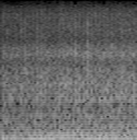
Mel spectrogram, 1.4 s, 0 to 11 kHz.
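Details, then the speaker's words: Hyundai Starex with D4CB diesel engine, hood open, steady idle: a busy metallic rattle, like something slapping at the front of the engine. "Narinig nyo yung ingay mga bossing. Ayan o. May parang humahampas dyan dito sa harap na makina."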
